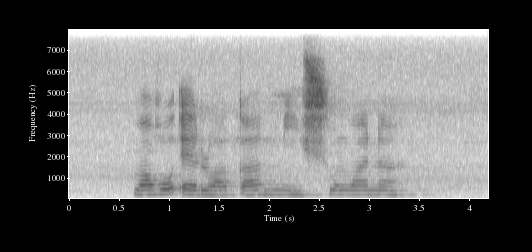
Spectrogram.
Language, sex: Northern Sotho, female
